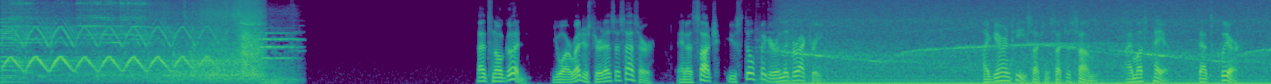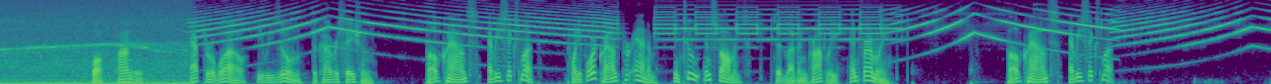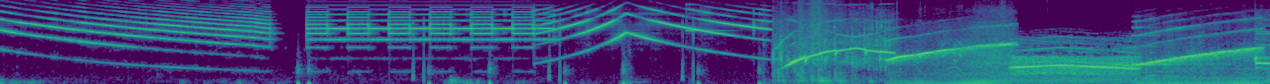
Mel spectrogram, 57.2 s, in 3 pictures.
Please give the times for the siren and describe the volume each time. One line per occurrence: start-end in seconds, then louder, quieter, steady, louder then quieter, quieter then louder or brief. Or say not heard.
0.0-4.5 steady
11.3-57.1 louder.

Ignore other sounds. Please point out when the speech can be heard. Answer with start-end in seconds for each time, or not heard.
7.2-12.3, 14.7-18.7, 20.4-21.3, 21.9-24.7, 25.4-32.5, 34.1-35.8.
